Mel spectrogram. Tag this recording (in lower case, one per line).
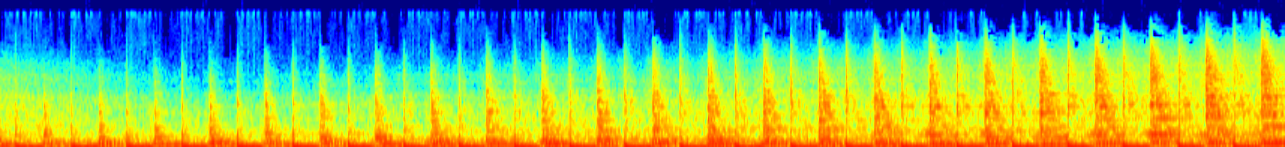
music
